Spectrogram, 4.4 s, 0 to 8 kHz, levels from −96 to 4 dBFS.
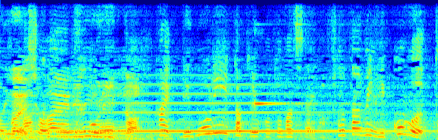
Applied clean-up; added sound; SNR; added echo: none; Wind instrument, woodwind instrument; 7 dB; reverberation time 0.3 s.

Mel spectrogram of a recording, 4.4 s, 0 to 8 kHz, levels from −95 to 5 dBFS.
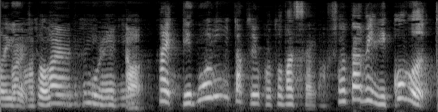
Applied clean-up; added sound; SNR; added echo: neural mask model DeepFilterNet 3.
